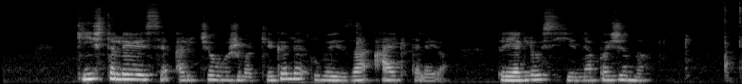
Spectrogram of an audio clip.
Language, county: Lithuanian, Panevėžys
